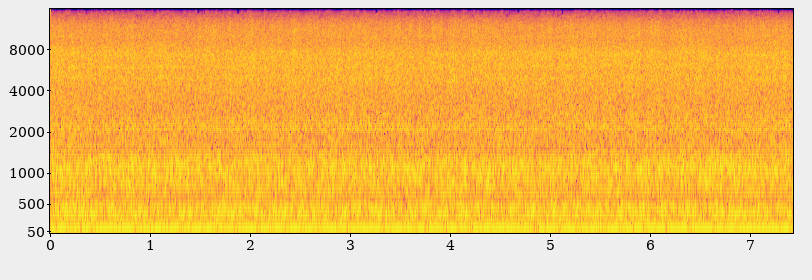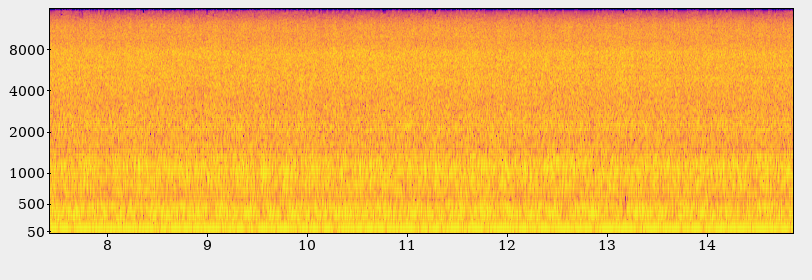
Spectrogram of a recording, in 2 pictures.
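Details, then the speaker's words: Race car engine at its first start after installation, cooling system filled with filtered water, no tachometer fitted: strong, steady low rumble at a fast, even idle that never drops back; idling high, no other major problems seen. "all right there y'all go first engine fire of 2025 sounded good uh no major problems that we saw right there uh it's idled up a little bit thing was I don't have a tack so I don't know exactly how many RPMs it was turning"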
